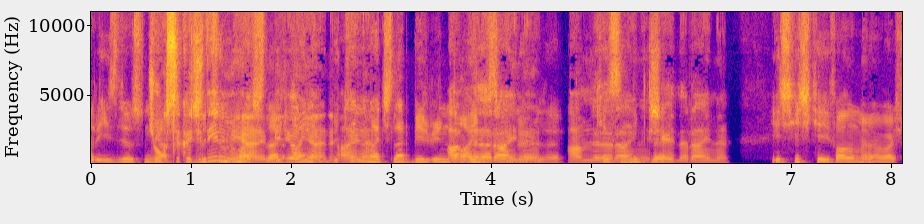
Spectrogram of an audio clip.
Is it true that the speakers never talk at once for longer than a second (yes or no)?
no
